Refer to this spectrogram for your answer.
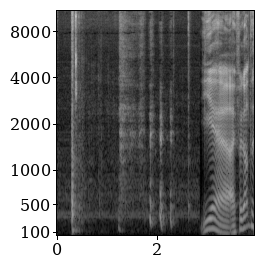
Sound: chuckles

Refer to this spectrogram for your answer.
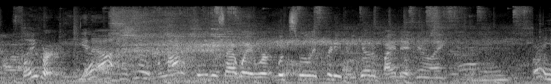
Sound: upset sound

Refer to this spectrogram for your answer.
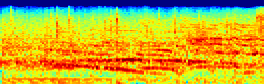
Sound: cheers and applause; cheering

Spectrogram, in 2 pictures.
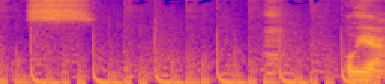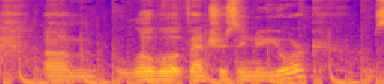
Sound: gasp

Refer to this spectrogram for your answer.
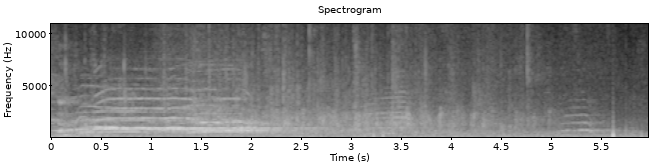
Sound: cheers and applause

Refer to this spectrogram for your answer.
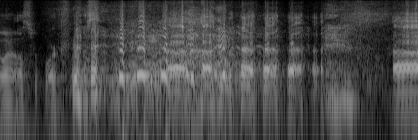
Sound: laughter

